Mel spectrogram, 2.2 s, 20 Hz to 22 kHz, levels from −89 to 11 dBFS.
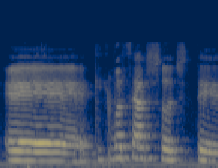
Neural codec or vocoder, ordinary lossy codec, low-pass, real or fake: none; none; none; real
